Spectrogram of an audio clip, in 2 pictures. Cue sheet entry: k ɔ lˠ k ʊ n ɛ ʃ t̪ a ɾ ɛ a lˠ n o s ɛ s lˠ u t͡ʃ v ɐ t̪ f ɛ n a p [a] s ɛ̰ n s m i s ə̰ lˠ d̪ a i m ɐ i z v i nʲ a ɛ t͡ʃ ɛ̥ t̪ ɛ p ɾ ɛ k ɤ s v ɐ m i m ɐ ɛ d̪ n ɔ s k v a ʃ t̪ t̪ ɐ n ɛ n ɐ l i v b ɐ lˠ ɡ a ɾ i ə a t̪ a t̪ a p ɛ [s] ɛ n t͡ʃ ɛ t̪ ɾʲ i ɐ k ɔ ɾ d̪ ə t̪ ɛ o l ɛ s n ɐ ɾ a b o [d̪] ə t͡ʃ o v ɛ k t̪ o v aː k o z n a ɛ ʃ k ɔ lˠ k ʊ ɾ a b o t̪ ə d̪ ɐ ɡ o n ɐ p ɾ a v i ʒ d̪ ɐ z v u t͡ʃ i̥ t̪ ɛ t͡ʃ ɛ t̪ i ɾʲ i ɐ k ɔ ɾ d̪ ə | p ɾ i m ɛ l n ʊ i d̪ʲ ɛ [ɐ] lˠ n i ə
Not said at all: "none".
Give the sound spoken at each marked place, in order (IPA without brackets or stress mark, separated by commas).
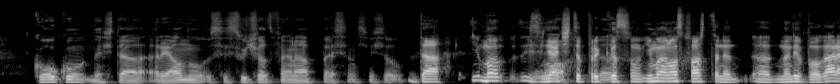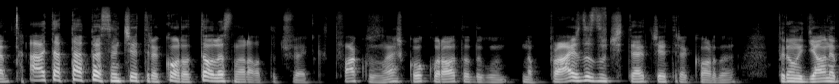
ɛ, s, t̪, a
